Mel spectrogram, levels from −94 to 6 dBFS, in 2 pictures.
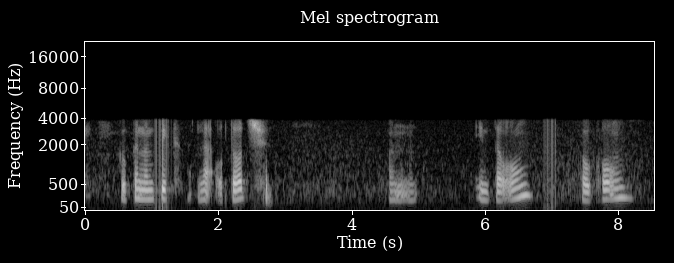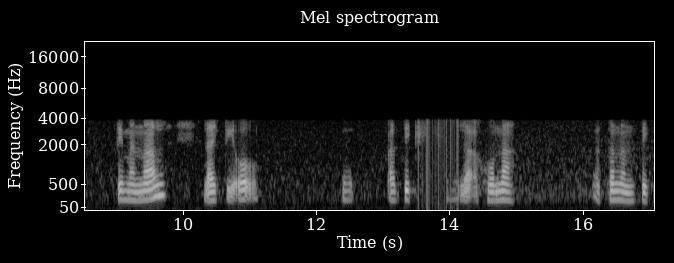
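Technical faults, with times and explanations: Throughout: overdone noise removal. A noise reducer set far too hard has pulled individual frequency bands down to nothing wherever they sat close to its idea of the noise floor, so the background drops to near silence broken by twinkling, glassy specks, and the quieter parts of the speech are carved away with it. Unlike codec damage, the artefacts come and go with level in separate bands rather than as a steady haze tied to the signal.
1.03 to 1.29 s, 6.87 to 7.05 s and 13.52 to 14.13 s: bit errors on a digital phone line. In each stretch, sharp isolated ticks and a patch of crackle sit on top of speech that is itself unaltered, the longest burst being the last. A flipped bit in a sample's sign or upper bits throws that single sample far off its value, producing a click. The error rate sounds like a few tenths of a percent. What separates this from dropouts or packet loss is that nothing goes missing: the speech runs on continuously underneath the clicks. 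The telephone coding itself, band-limited to roughly 250 Hz to 3.7 kHz, adds little more than faint level-following noise.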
